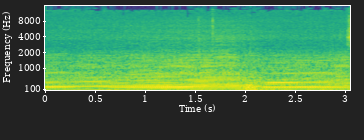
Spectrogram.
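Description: The new Mercedes G-wagen's engine pulls hard from inside the cabin, a loud sustained droning growl whose pitch climbs, dips briefly at a gear change, then rises again, with no speech.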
